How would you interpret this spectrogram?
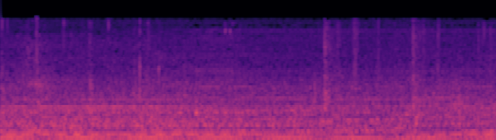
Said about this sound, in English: I'm walking back through my front house, and I'm sure you can hear the air conditioner.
